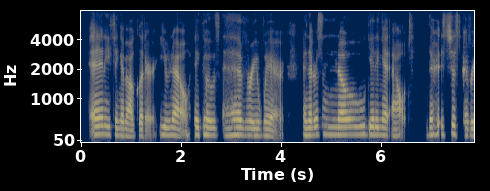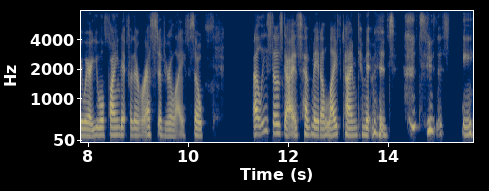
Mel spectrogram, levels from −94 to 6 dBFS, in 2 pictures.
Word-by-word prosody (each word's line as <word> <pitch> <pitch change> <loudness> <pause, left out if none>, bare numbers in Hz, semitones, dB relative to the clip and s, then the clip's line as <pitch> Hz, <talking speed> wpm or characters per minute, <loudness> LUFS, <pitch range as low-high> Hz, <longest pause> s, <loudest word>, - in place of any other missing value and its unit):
anything 180 -3 +2
about 155 -2 +1
glitter, 150 -1 -2
you 180 -2 -1
know 165 -1 +2
it 170 -1 +1
goes 165 -2 0
everywhere, 160 -2 -1 0.4
and 160 +1 0
there 165 +1 +3
is 180 +1 -3
no 180 0 +1
getting 180 -1 +2
it 165 -2 +1
out. 155 0 -3 0.3
There 175 +3 0
it's 175 -2 -7
just 195 -2 -1
everywhere, 160 -1 +2
you 170 +3 -3
will 170 - +4
find 170 0 +2
it - - 0
for 165 - -5
the 160 -2 0
rest 180 - -1
of 170 -3 -3
your 150 -1 -4
life - - -7
so, 155 -4 0 1.0
at 185 0 +6
least 265 +4 -7
those 210 -1 +2
guys 170 +1 +4
have 190 -2 +2
made 165 -3 +2
a 155 - +2
lifetime 165 -1 +3
commitment 175 0 -2 0.6
to 275 +2 +1
this 200 0 -16 0.3
team. 180 +2 -3
170 Hz, 160 wpm, -24 LUFS, 160-180 Hz, 1.0 s, at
